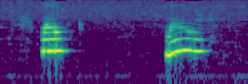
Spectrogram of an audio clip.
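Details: Cat meowing twice, about a second and a half apart: a short first call, then a longer one that bends upward and levels off, in a quiet indoor space.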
